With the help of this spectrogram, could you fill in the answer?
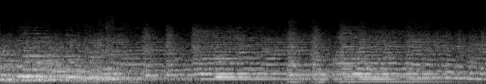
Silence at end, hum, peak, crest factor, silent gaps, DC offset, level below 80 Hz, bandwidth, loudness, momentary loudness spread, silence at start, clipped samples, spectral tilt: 0 s; none; -4 dBFS; 16 dB; none; under 0.1%; -52 dBFS; 9 kHz; -20 LUFS; 9 LU; 0 s; under 0.1%; -7.5 dB/octave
